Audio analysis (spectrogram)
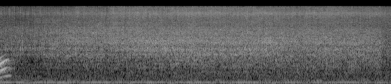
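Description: Skipjack tuna (tulingan) fries in a pan with a loud, continuous sizzle that holds steady throughout, with no talking.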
